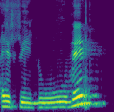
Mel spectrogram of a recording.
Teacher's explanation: si yo voy a hacer la contracción entre epsilon y omicron, me va a quedar un diptongo U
